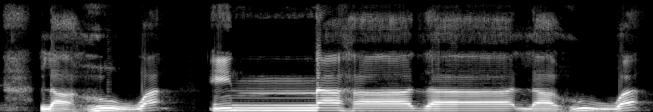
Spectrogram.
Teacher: हाज़ा लहुवा। लाहुवा हा को हलक के निचले वाले हिस्से से अदा करना है, यानी सीना की तरफ से।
